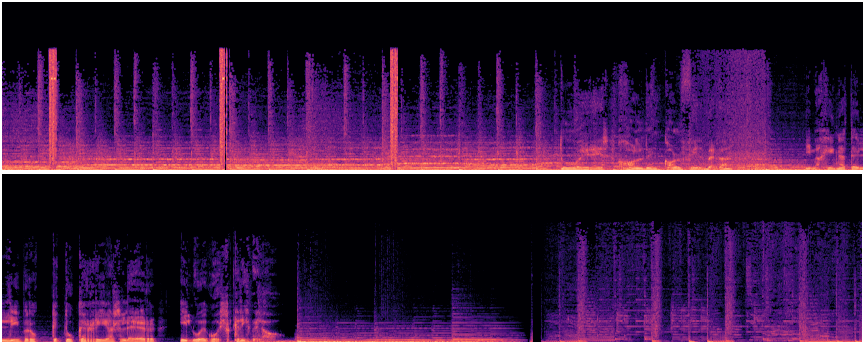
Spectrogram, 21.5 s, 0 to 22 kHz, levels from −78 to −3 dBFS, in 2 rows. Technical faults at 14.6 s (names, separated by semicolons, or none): none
